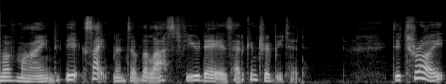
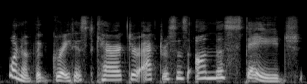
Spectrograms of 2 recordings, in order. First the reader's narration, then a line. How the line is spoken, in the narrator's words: said Fillmore bitterly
